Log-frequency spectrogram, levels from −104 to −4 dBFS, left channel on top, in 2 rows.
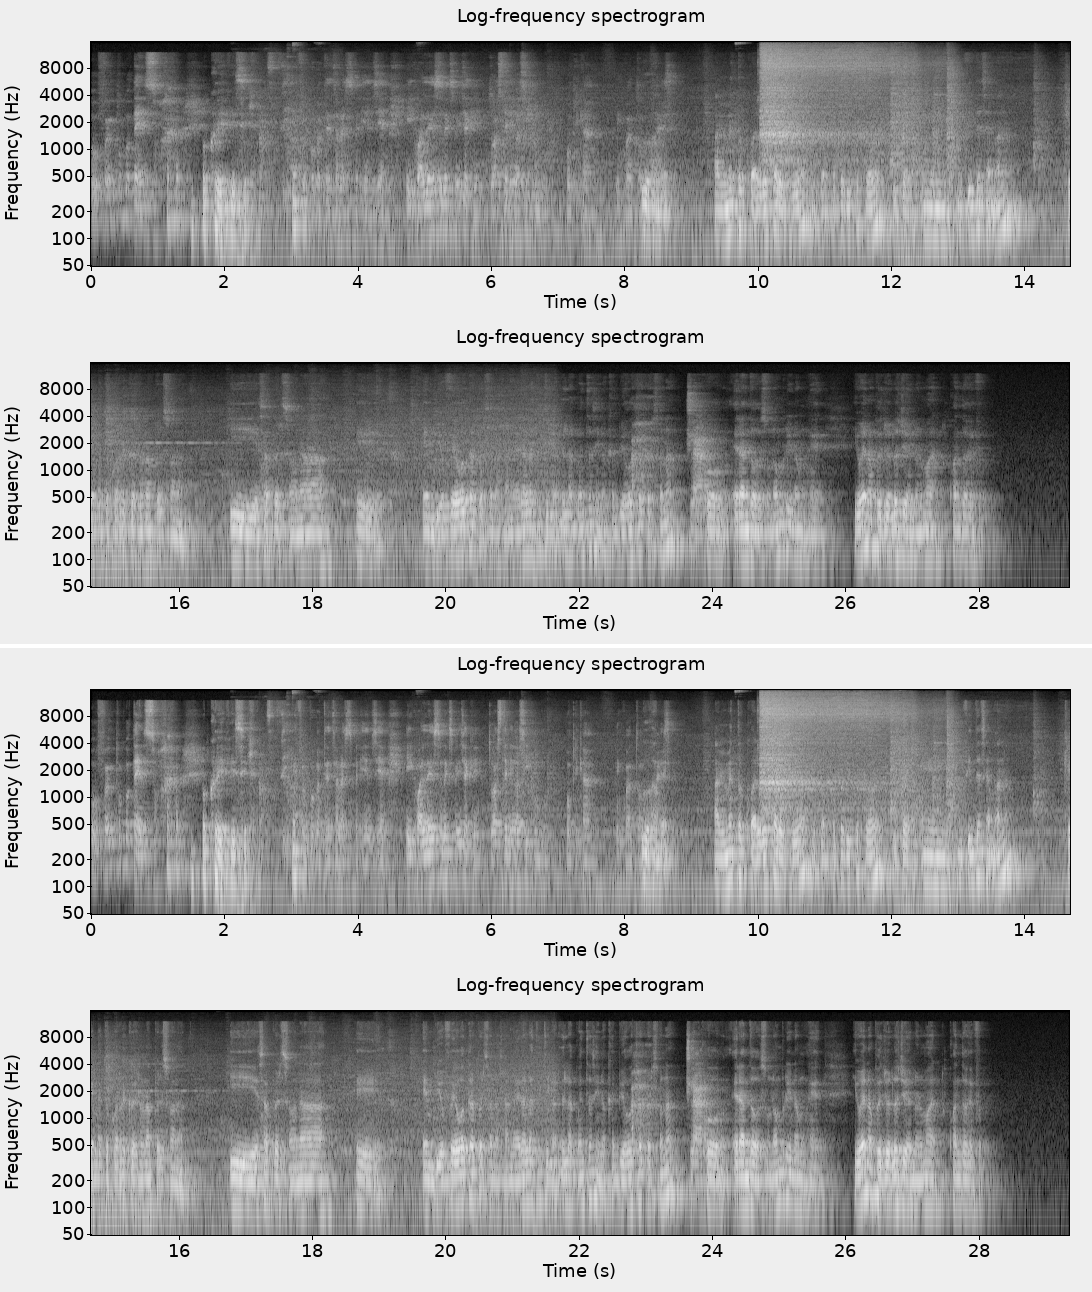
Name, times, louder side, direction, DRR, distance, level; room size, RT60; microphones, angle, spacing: voice 1, 0.0-2.0 2.9-3.2 3.5-7.5 7.9-8.6 22.8-23.2 23.6-24.0, right 3 dB, 90° right, 2 dB, 1.3 m, -33 dB
voice 2, 1.7-2.5 2.8-3.2 8.2-8.7 9.3-13.9 14.6-16.2 16.8-18.2 18.7-19.1 19.6-23.5 23.9-25.9 26.1-28.0, right 2 dB, 45° right, 7 dB, 0.7 m, -26 dB
sound 1, 2.1-21.7, right 2 dB, 20° right, 1.6 m, -34 dB
8.4 x 7.7 x 3.4 m, 0.80 s
head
